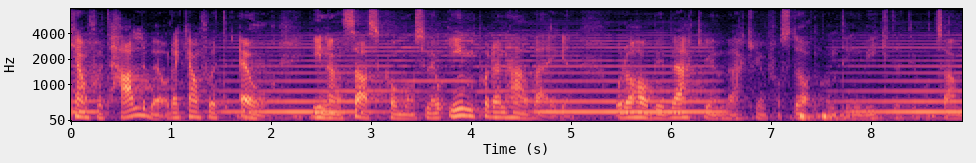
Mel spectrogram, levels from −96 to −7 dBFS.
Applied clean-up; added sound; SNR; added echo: none; Bowed string instrument; 4 dB; none.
